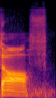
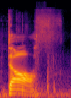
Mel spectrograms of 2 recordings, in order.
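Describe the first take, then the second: First: The word ends with an f sound. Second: The word ends with a th sound. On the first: The speaker calls it wrong. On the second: The speaker calls it right.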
